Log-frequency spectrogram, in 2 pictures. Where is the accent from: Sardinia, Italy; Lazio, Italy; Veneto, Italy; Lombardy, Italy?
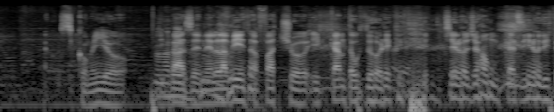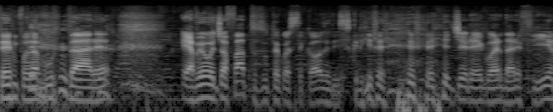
Lombardy, Italy; Bergamo; now in Florence, Italy; fra appunto qua Firenze, Toscana, la Lombardia, perché io sono di Bergamo.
